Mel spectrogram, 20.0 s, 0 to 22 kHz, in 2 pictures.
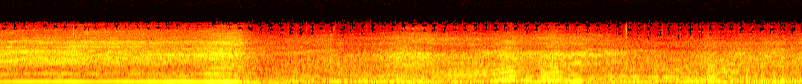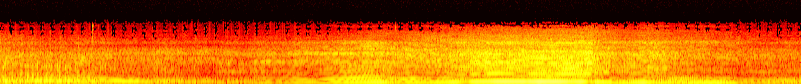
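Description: Two-stroke snowmobile engines: a steady engine note for the first few seconds, then sleds revving up and down as they ride around. The loudest rev comes about 16 seconds in. One of the sleds, an XLT, is running with a hole in one piston.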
